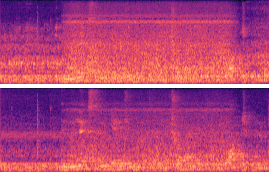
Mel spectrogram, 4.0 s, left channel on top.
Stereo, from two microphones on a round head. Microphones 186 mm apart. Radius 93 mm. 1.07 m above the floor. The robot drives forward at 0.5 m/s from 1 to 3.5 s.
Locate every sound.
0.9 s a man speaking: 25° left (ahead or behind), 1.5 m; by 4.0 s 55° left (ahead or behind), 0.8 m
